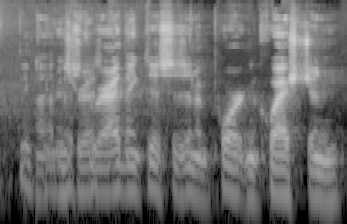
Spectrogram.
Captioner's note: overlapping chattering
